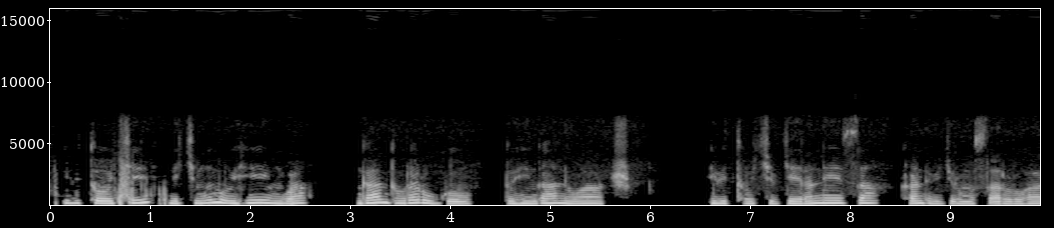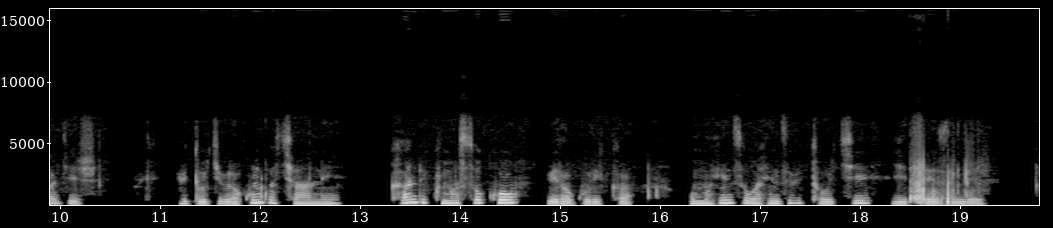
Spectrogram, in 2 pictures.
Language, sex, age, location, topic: Kinyarwanda, female, 36-49, Musanze, agriculture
